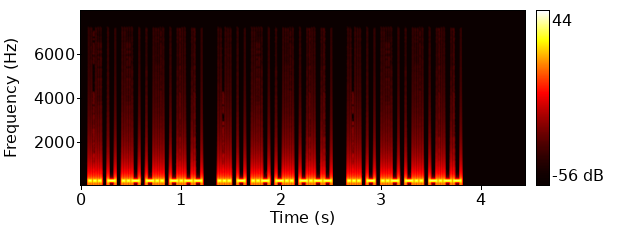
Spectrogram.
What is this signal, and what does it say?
Morse code, heard as a keyed tone, about 50 wpm, 250 Hz. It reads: STUDY STUDY STUDY
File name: morse-training-50WPM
